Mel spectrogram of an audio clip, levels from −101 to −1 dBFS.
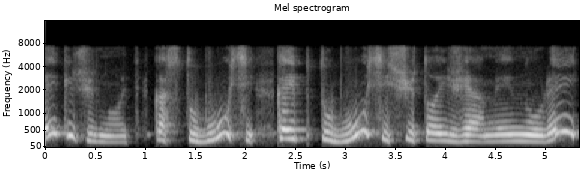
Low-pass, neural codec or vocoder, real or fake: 7.2 kHz; none; real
